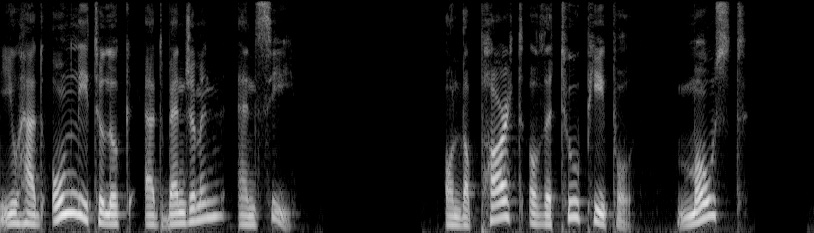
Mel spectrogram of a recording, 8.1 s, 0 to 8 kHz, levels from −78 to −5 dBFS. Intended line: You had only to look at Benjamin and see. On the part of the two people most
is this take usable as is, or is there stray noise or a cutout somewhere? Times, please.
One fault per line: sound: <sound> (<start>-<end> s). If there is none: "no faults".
no faults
